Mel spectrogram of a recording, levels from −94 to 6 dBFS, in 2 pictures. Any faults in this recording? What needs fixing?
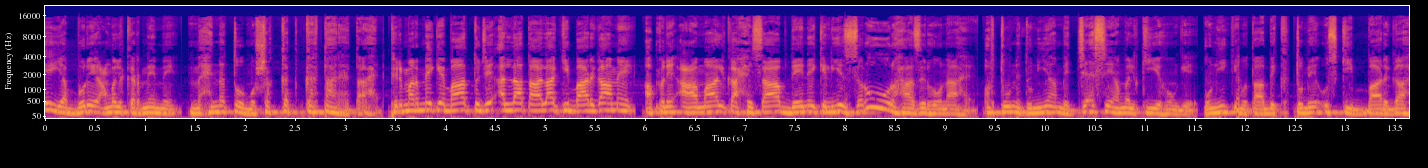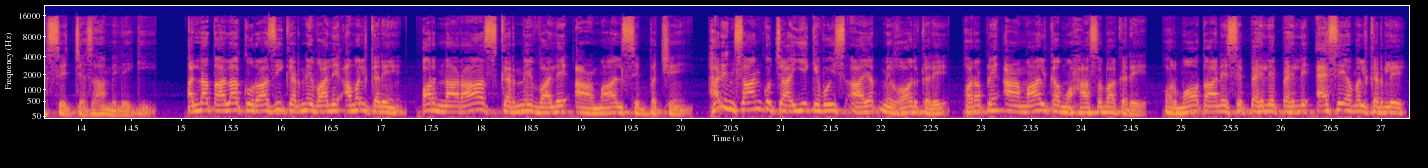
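Repeated buffer at 11.93 to 11.95 s and at 18.47 s: fresh audio arrived late, so the device replayed its last chunk. Each event is a click or brief buzz made of a tiny piece of sound looped with hard joins, which fits a 5 ms buffer. The first repeats four extra times and drops about 20 ms of audio, the second twice, losing about 10 ms. Fixing it means enlarging the playback buffer or giving the audio thread higher priority so it never runs dry.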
